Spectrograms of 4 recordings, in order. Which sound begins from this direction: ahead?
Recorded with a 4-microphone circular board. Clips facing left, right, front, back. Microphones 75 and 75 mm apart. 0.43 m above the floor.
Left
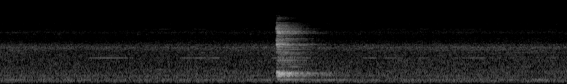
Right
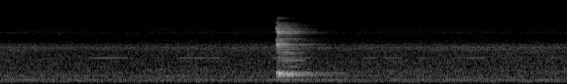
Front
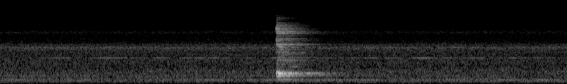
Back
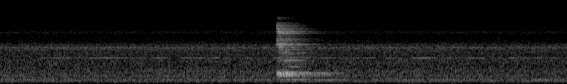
A cowbell, at 2.8 s.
